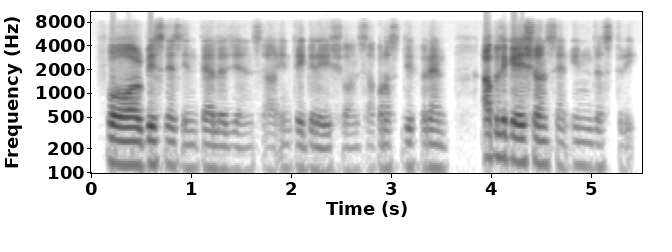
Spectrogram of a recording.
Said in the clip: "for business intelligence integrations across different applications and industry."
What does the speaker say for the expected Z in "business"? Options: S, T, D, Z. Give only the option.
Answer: S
